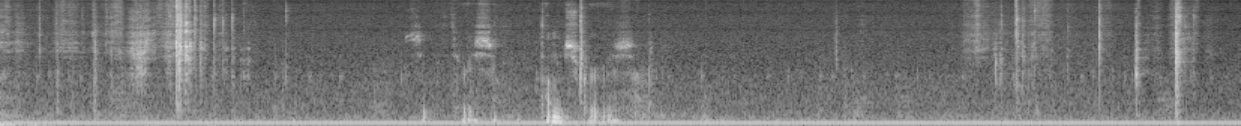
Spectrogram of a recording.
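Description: Metal parts of a small stove clink and tap as a hand turns it.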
